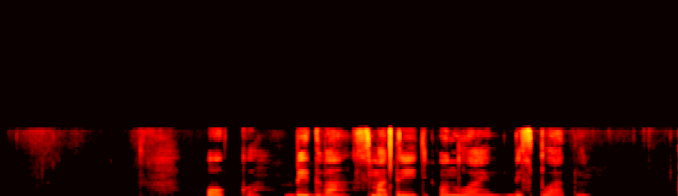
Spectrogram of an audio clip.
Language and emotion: Russian, neutral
